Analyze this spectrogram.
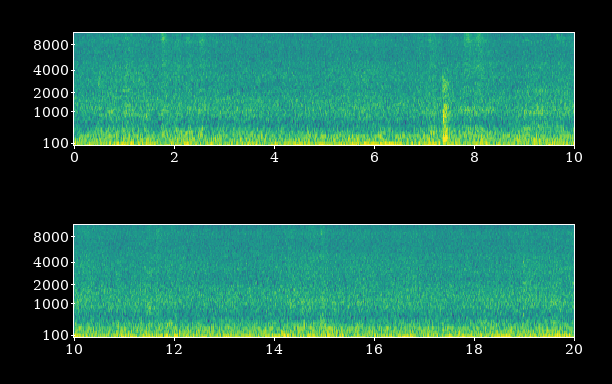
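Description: Exercise equipment clicks and creaks faintly.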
